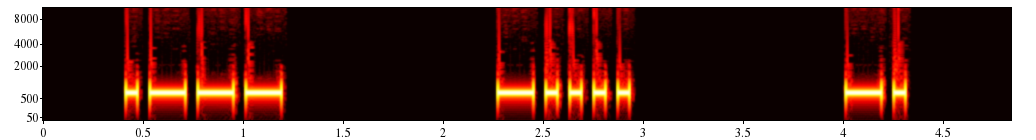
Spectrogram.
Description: Morse code, heard as a keyed tone, about 20 wpm, spaced as for 7 wpm, 700 Hz. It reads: J6N
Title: USA Call Signs - 6 Characters - 6x Character Spacing - 20wpm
